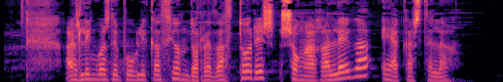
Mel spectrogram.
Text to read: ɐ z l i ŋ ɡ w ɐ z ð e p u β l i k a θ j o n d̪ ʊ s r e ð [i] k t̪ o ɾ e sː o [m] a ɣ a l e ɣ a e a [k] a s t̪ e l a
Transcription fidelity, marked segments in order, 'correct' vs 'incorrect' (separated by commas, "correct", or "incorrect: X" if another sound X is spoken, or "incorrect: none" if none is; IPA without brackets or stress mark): incorrect: a, incorrect: ŋ, correct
